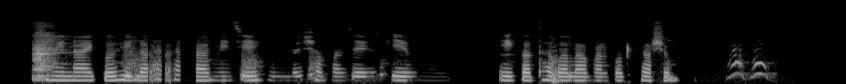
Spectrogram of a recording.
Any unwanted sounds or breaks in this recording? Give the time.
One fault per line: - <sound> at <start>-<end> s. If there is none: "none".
- laugh at 1.5-1.8 s
- bark at 7.2-7.8 s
